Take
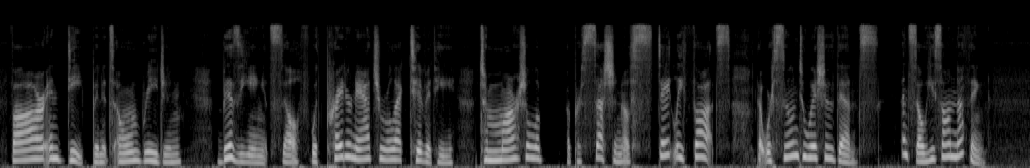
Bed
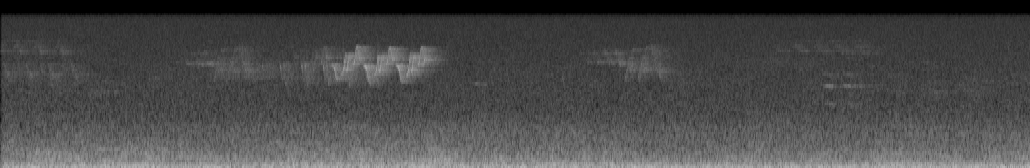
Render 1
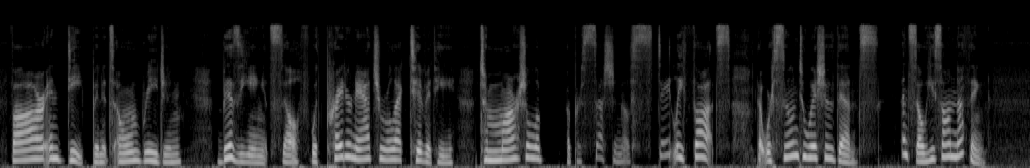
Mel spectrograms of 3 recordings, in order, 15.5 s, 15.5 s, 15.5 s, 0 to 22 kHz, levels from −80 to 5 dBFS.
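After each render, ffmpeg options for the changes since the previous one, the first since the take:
-filter_complex "[0:a]asettb=1/sr,asplit=3[a][b][c];[a]atrim=end=8.614[d];[b]atrim=start=8.61:end=10.03,asetpts=PTS-STARTPTS,afade=t=in:d=0.004:c=qsin,afade=t=out:st=1.416:d=0.004:c=qsin,acompressor=threshold=-36dB:ratio=5:attack=3.2:release=140:knee=1:detection=peak[e];[c]atrim=start=10.026[f];[d][e]acrossfade=d=0.004:c1=hsin:c2=qsin[g];[g][f]acrossfade=d=0.004:c1=qsin:c2=hsin"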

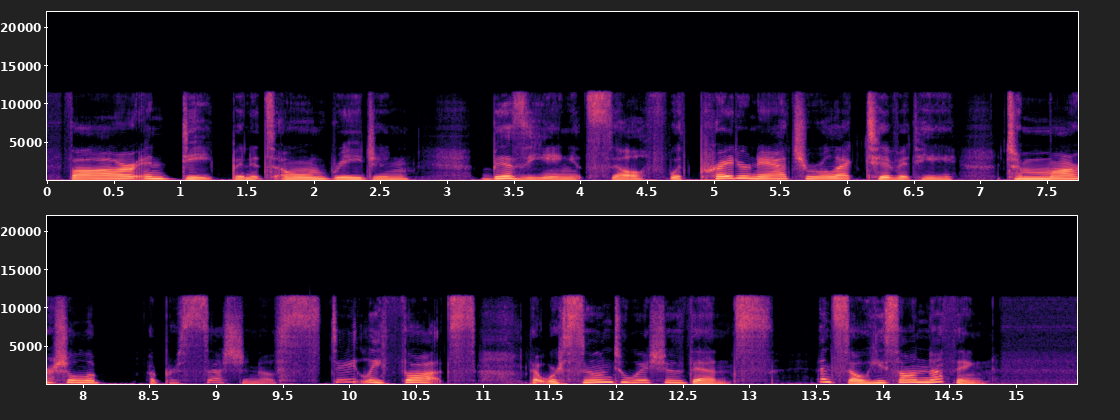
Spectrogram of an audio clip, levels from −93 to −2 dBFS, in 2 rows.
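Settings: -filter_complex "[0:a]asplit=3[a][b][c];[a]atrim=end=12.18,asetpts=PTS-STARTPTS,afade=t=out:st=11.86:d=0.32:silence=0.375837[d];[b]atrim=start=12.18:end=12.25,asetpts=PTS-STARTPTS,volume=-8.5dB[e];[c]atrim=start=12.25,asetpts=PTS-STARTPTS,afade=t=in:d=0.32:silence=0.375837[f];[d][e][f]concat=n=3:v=0:a=1"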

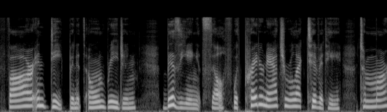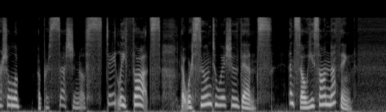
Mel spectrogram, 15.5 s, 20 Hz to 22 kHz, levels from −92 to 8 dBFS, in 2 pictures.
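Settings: -filter_complex "[0:a]asettb=1/sr,asplit=3[a][b][c];[a]atrim=end=1.534[d];[b]atrim=start=1.53:end=2.15,asetpts=PTS-STARTPTS,afade=t=in:d=0.004:c=qsin,afade=t=out:st=0.616:d=0.004:c=qsin,agate=range=-35dB:threshold=-35dB:ratio=16:release=100:detection=peak[e];[c]atrim=start=2.146[f];[d][e]acrossfade=d=0.004:c1=hsin:c2=qsin[g];[g][f]acrossfade=d=0.004:c1=qsin:c2=hsin,asettb=1/sr,asplit=3[h][i][j];[h]atrim=end=7.224[k];[i]atrim=start=7.22:end=7.97,asetpts=PTS-STARTPTS,afade=t=in:d=0.004:c=qsin,afade=t=out:st=0.746:d=0.004:c=qsin,acrossover=split=120|350|1400|5700[l][m][n][o][p];[l]acompressor=threshold=-48dB:ratio=3[q];[m]acompressor=threshold=-34dB:ratio=3[r];[n]acompressor=threshold=-26dB:ratio=3[s];[o]acompressor=threshold=-42dB:ratio=3[t];[p]acompressor=threshold=-44dB:ratio=3[u];[q][r][s][t][u]amix=inputs=5:normalize=0[v];[j]atrim=start=7.966[w];[k][v]acrossfade=d=0.004:c1=hsin:c2=qsin[x];[x][w]acrossfade=d=0.004:c1=qsin:c2=hsin"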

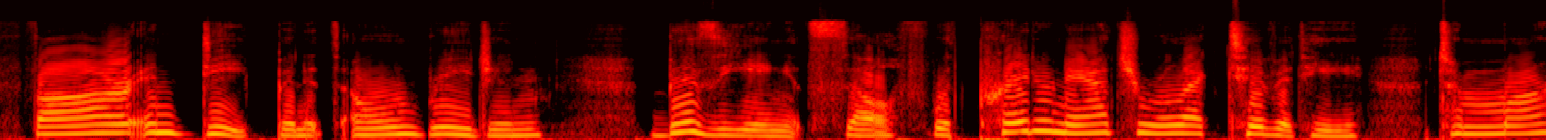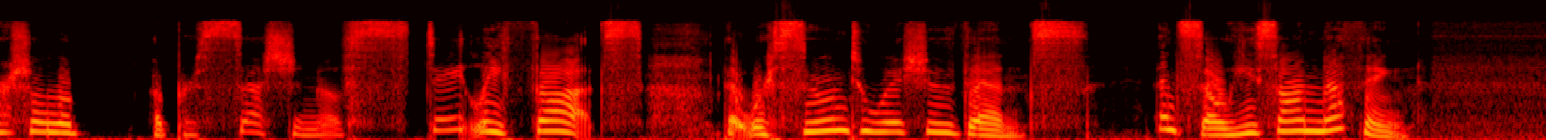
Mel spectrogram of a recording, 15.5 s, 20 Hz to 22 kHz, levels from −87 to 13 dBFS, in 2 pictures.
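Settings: -af "asoftclip=type=tanh:threshold=-20.5dB"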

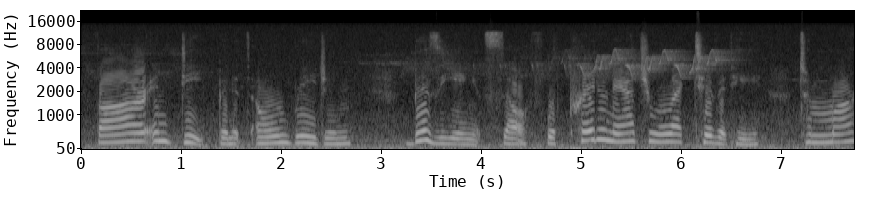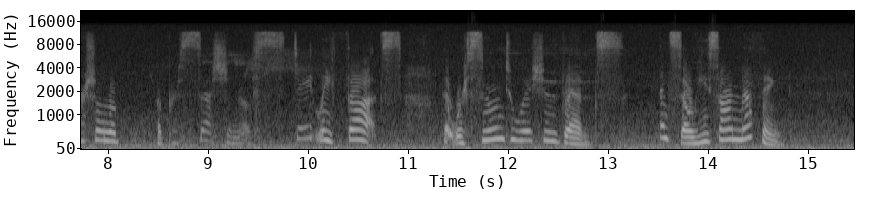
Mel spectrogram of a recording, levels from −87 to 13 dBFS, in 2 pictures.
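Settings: -filter_complex "[1:a]volume=-15.5dB[a];[0:a][a]amix=inputs=2:normalize=0"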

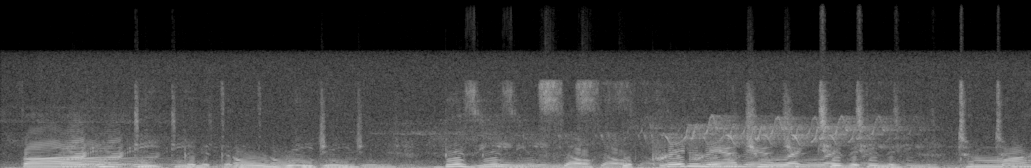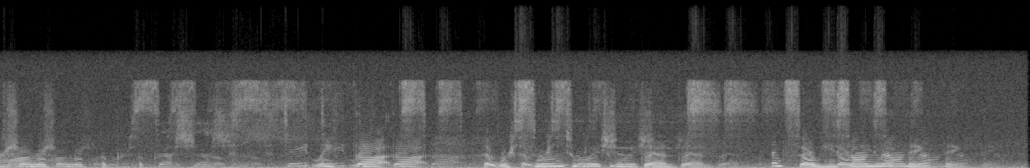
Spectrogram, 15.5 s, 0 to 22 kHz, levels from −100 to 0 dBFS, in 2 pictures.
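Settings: -af "aecho=1:1:277|554|831|1108:0.596|0.161|0.0434|0.0117"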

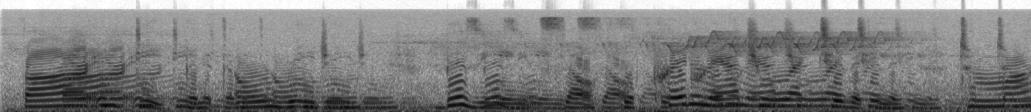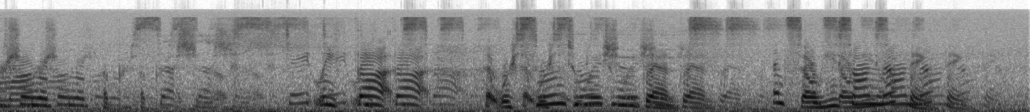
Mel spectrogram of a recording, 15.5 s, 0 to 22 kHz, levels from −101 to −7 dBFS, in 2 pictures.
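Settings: -af "volume=10.5dB"

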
